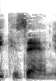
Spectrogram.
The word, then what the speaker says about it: Kazan: Kazan? Is that right? – Yeah, Lainey Kazan.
